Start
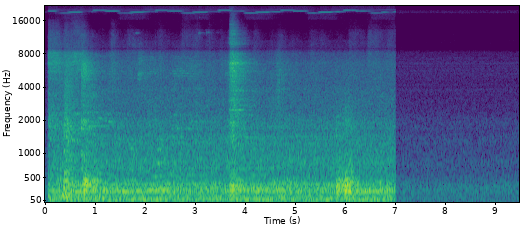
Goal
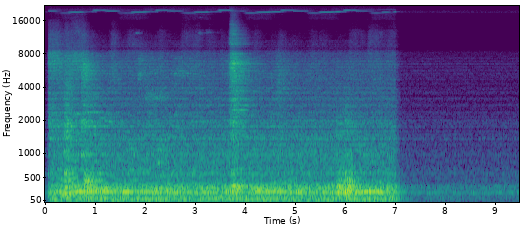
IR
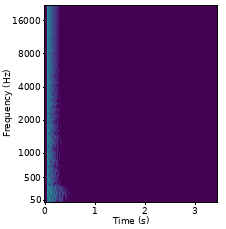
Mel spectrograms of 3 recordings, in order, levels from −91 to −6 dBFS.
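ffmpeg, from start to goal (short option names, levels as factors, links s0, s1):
-filter_complex "[0:a]asettb=1/sr,asplit=3[s0][s1][s2];[s0]atrim=end=2.014[s3];[s1]atrim=start=2.01:end=2.45,asetpts=PTS-STARTPTS,afade=t=in:d=0.004:c=qsin,afade=t=out:st=0.436:d=0.004:c=qsin,equalizer=f=3300:w=6.2:g=9.5[s4];[s2]atrim=start=2.446[s5];[s3][s4]acrossfade=d=0.004:c1=hsin:c2=qsin[s6];[s6][s5]acrossfade=d=0.004:c1=qsin:c2=hsin[s7];[1:a]atrim=start_sample=2205,asetrate=48510,aresample=44100[s8];[s7][s8]afir=irnorm=-1:irlink=0,volume=0.631"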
